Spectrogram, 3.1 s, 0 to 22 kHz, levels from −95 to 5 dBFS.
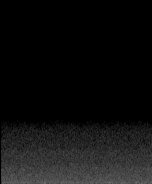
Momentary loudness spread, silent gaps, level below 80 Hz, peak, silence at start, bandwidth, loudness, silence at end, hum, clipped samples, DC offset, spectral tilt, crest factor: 0 LU; none; under -90 dBFS; -44 dBFS; 0 s; 8.2 kHz; -56 LUFS; 0 s; none; under 0.1%; under 0.1%; -4.5 dB/octave; 14 dB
